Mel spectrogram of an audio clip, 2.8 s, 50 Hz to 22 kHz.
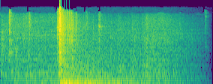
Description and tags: machine door
Automatic door of a machine that accepts empty bottles and redeems the deposit. Recorded with a Sharp minidisk and Sennheiser ME-102 mic capsules.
